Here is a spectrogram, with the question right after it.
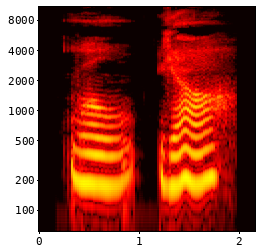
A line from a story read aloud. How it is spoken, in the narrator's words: she says slowly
